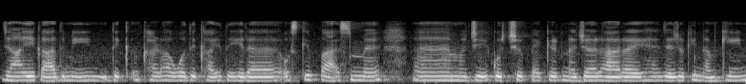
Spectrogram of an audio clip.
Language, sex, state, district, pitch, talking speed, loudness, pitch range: Hindi, female, Chhattisgarh, Raipur, 185 Hz, 200 wpm, -15 LUFS, 180-190 Hz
